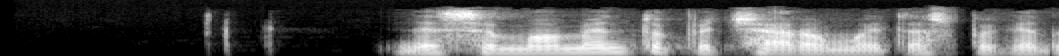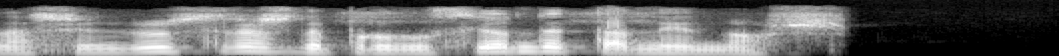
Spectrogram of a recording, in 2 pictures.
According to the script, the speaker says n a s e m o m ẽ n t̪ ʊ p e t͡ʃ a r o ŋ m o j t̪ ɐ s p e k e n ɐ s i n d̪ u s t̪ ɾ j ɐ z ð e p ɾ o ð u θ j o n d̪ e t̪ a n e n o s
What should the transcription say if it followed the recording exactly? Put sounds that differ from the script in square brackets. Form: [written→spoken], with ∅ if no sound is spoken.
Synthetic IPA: n [a→e] s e m o m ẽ n t̪ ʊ p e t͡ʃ a [r→ɾ] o ŋ m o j t̪ ɐ s p e k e n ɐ s i n d̪ u s t̪ ɾ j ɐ z ð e p ɾ o ð u θ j o n d̪ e t̪ a n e n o s

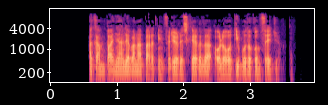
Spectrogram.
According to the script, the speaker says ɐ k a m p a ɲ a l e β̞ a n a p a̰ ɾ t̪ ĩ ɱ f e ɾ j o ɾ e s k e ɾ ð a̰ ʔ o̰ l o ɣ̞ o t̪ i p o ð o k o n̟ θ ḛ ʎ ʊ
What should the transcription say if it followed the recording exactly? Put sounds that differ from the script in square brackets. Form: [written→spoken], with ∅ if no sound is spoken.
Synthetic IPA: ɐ k a m p a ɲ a l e β̞ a n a p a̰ ɾ t̪ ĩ ɱ f e ɾ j o ɾ e s k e ɾ ð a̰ ʔ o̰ l o ɣ̞ o t̪ i p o ð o k o n̟ θ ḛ ʎ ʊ

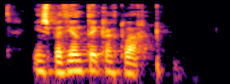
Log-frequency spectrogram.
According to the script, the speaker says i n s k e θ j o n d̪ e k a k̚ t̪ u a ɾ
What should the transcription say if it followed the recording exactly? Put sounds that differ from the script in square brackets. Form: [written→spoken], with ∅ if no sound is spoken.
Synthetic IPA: i n s [k→p] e θ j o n [d̪→t̪] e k a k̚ t̪ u a ɾ

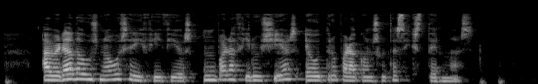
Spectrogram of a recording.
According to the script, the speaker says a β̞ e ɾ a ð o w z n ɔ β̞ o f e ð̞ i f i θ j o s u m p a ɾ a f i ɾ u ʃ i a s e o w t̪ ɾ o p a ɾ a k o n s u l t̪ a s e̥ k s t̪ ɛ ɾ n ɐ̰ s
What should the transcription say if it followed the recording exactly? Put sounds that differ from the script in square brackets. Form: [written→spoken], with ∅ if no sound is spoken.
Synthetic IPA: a β̞ e ɾ a ð o w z n ɔ β̞ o [f→s] e ð̞ i f i θ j o s u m p a ɾ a [f→θ] i ɾ u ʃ i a s e o w t̪ ɾ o p a ɾ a k o n s u l t̪ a s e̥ k s t̪ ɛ ɾ n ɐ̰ s

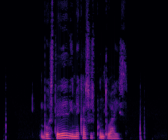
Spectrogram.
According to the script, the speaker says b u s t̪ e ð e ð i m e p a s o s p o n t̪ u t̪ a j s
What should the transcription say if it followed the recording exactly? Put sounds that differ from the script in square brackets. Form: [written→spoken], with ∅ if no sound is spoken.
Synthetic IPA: b [u→o] s t̪ e ð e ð i m e [p→k] a s o s p [o→u] n t̪ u [t̪→∅] a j s

